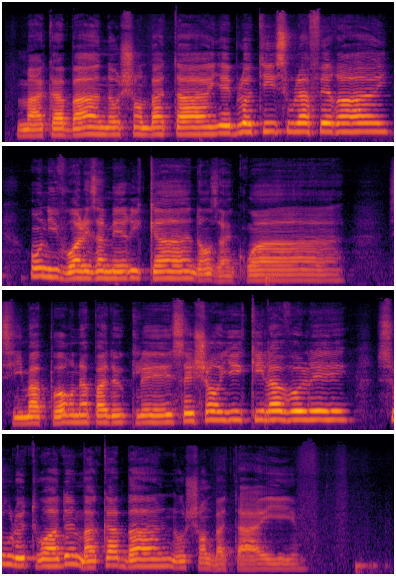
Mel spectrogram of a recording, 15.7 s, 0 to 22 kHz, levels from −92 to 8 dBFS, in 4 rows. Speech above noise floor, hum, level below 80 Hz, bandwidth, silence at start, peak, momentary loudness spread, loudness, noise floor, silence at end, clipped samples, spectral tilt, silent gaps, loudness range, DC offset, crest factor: 26 dB; none; -68 dBFS; 17.5 kHz; 0.15 s; -4 dBFS; 12 LU; -21 LUFS; -47 dBFS; 0.3 s; under 0.1%; -4.5 dB/octave; none; 5 LU; under 0.1%; 18 dB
